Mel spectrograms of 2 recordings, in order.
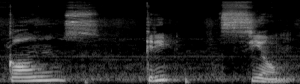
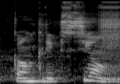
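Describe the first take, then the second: First: "Conscripción" very slowly as cons, crip, ción; long pauses between cons, crip and ción in "Conscripción"; split into syllables. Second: Said in the usual way. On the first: Shown as a demonstration. Teacher showing a four-consonant word, "Conscripción" syllable by syllable. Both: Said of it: "vendría a ser separo".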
